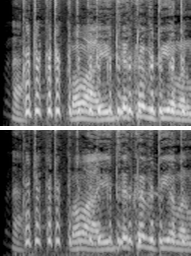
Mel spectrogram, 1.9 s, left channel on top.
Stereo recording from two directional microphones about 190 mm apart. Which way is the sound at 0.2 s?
Centre (ahead or behind).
